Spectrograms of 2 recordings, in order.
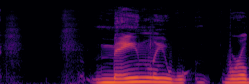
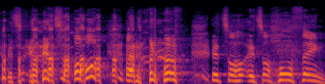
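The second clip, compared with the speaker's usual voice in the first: laughing; 11 semitones higher, 10 dB louder than usual. Real, not acted. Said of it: "laughing embarrassed aside".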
